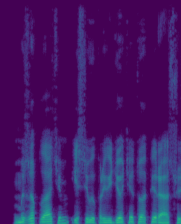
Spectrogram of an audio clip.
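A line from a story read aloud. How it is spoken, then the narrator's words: Nobleman, calm. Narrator (Russian): спокойно сказал вельможа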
